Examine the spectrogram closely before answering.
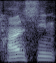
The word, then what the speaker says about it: Hanshin: so the tigers are the hansen tigers and hanshin is actually is actually the name of the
